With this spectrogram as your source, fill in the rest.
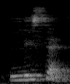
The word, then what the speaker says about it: listen: right in this spelling though there is a t in the spelling in the pronunciation there is only listen okay the next time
